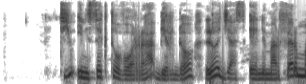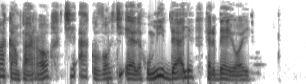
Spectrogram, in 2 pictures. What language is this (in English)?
Esperanto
